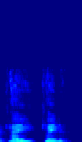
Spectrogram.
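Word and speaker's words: caganer: It says the pronunciation, the Catalan pronunciation is Cayenne. Cayenne. Oh, Cayenne. – Like Kanye, but not. – Cayenne. – Cayenne. No, Kana. Kana. Kana. The G is silent.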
